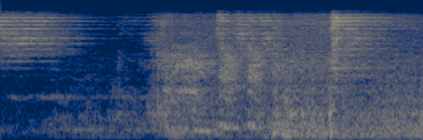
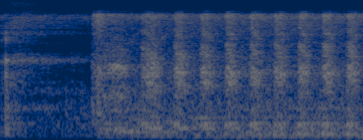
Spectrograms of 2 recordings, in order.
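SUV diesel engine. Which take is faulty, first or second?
second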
